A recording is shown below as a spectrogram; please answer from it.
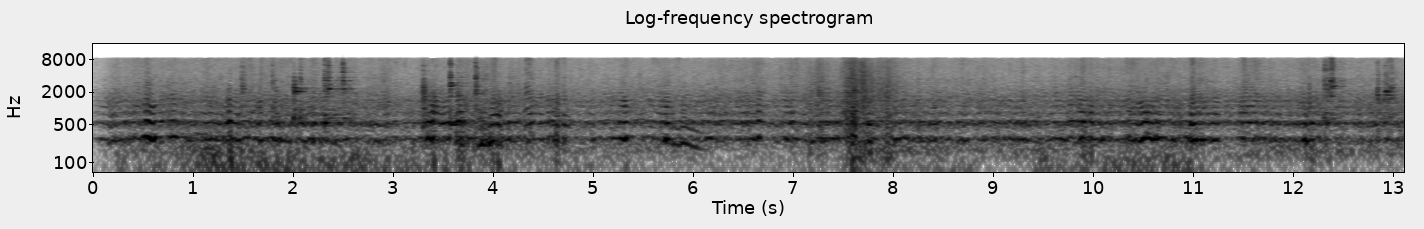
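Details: Bees from a hive hidden inside the walls of a newly bought house, exposed during removal: a steady, dense buzzing drone with a low hum and overtones throughout, plus scattered clicks and knocks.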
